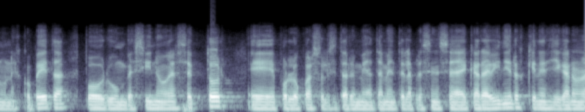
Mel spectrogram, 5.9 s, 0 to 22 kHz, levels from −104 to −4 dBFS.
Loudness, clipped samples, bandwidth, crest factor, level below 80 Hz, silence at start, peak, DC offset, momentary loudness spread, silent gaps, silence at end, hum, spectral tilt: -16 LUFS; under 0.1%; 8.6 kHz; 16 dB; -34 dBFS; 0 s; 0 dBFS; under 0.1%; 6 LU; none; 0 s; none; -7.5 dB/octave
